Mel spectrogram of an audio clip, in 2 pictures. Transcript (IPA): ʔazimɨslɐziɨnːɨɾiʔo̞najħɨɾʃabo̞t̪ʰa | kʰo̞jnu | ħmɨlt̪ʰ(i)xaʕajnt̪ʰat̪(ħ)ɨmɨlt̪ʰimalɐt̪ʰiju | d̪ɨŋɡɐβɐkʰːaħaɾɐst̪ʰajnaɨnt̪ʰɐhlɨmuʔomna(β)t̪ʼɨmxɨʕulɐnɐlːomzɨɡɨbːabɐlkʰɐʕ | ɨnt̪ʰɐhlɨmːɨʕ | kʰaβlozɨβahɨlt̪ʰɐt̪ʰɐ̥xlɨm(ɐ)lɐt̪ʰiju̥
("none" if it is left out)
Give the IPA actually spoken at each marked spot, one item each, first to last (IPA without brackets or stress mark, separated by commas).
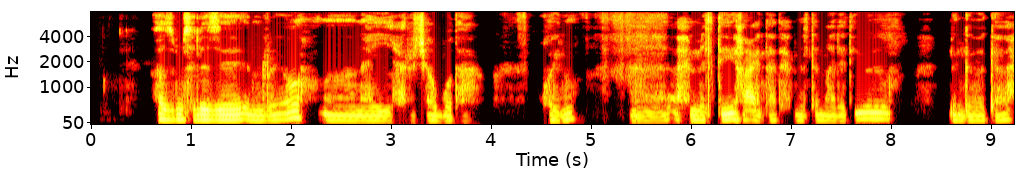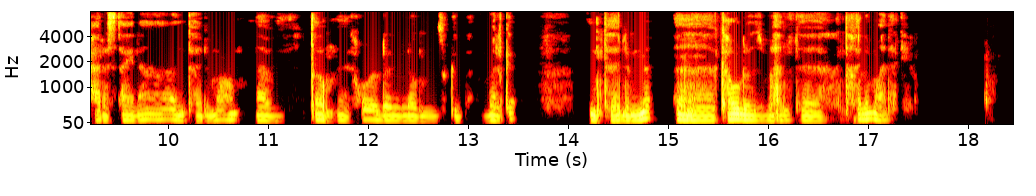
i, ħ, β, a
